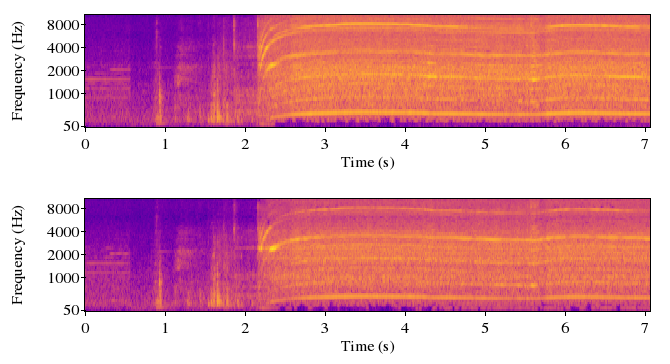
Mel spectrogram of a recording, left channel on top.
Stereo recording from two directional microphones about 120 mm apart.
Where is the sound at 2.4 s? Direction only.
30° left (ahead or behind).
